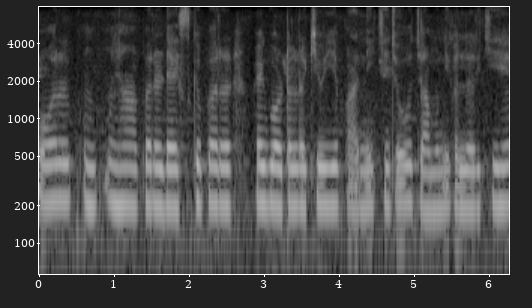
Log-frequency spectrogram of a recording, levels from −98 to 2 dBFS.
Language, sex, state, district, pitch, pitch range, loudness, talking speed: Hindi, female, Bihar, Bhagalpur, 200 Hz, 190-205 Hz, -37 LUFS, 180 wpm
